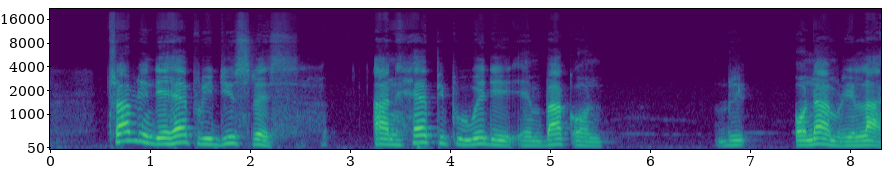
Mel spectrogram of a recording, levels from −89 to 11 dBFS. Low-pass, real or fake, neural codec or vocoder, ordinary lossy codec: 19.8 kHz; real; none; none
